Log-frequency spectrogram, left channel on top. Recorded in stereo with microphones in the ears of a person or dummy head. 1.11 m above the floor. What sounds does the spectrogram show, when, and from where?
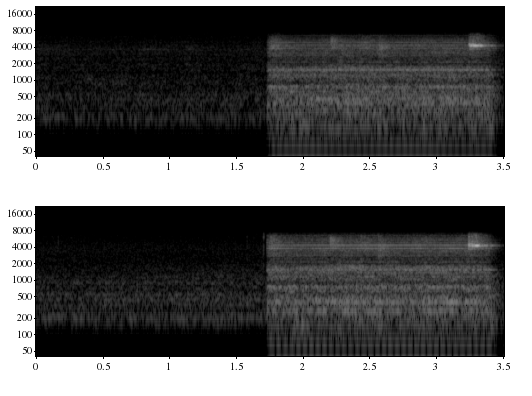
1.7 s a camera shutter: 45° right (ahead or behind), 0.9 m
